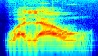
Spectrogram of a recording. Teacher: Lau ini kerana waw ini adalah asalnya huruf mad, tetapi kalau dia berbaris di atas, kalau huruf mad dia berbaris depan sebelum waw ini. Tapi oleh kerana baris atas, dia dibaca dengan lin, iaitu satu harakah saja.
